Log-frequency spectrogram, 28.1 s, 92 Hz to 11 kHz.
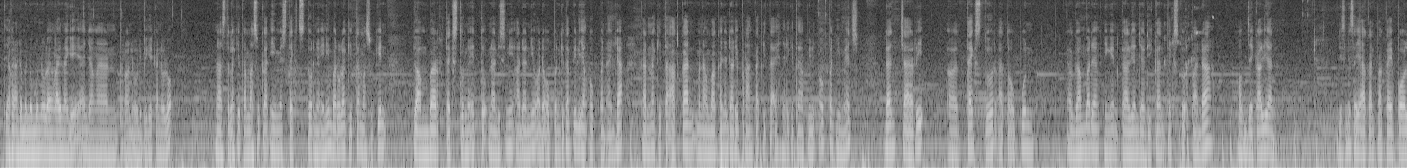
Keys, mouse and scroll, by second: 16.6-28.1 drag.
